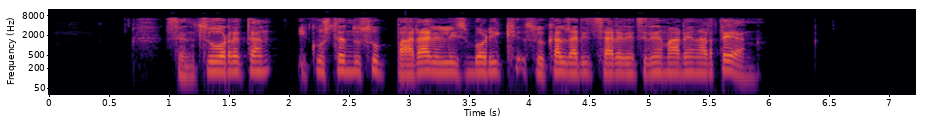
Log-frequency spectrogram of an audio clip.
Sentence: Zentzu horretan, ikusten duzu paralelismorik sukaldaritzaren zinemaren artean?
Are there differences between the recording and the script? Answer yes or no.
no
